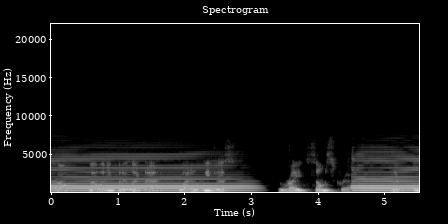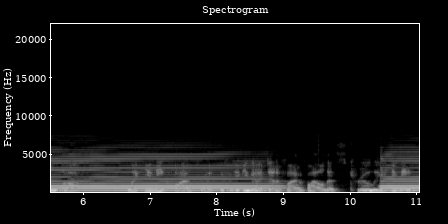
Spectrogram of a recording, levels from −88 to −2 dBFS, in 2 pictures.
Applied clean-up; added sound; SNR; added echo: none; Wind instrument, woodwind instrument; 0 dB; reverberation time 0.4 s.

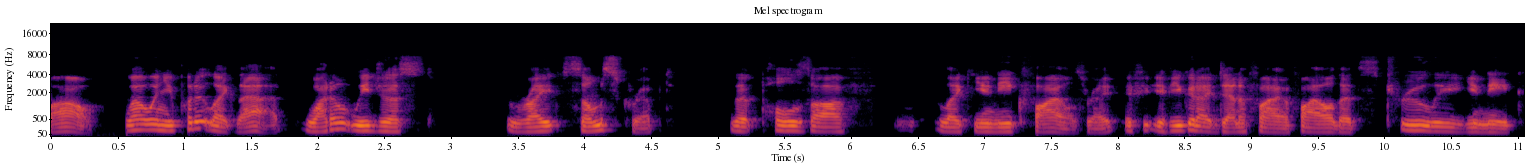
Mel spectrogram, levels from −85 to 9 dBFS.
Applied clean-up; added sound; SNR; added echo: none; none; none; none.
